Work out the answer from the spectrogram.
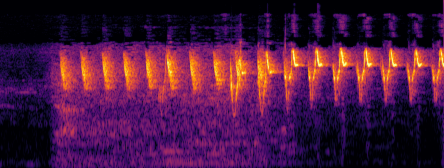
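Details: Bar-winged prinia song for prompting a caged bird to sing: a continuous fast series of high chirps, roughly three per second, with faint low murmuring underneath.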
